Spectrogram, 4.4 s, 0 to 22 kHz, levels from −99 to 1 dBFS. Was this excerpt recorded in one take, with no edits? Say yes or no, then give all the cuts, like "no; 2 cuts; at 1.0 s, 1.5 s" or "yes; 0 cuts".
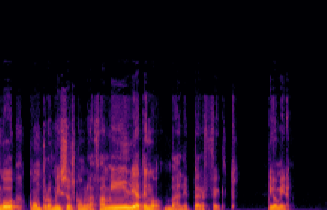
yes; 0 cuts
